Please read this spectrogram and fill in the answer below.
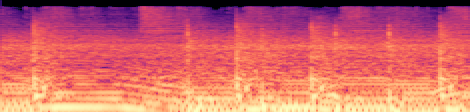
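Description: Heavy rock song played loud by a full band, with electric guitars and bass over a steady, driving drum beat.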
